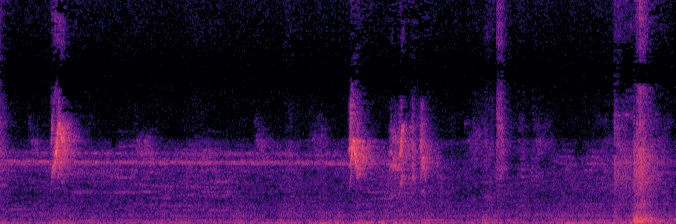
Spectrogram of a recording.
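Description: Birds chirping now and then in short, high calls over a faint background hum, with one brief louder thump near the end.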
